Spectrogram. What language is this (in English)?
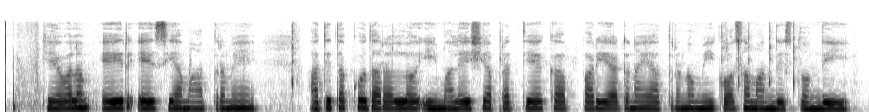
Telugu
